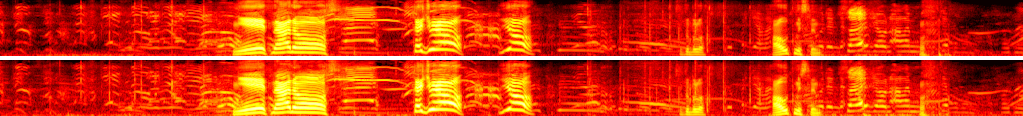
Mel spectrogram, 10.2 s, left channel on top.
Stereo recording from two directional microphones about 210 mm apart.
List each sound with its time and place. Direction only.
1.4 s children playing: 30° right (ahead or behind)
2.3 s speech: centre (ahead or behind)
3.4 s a sound: 55° right (ahead or behind)
4.1 s speech: 15° right (ahead or behind)
4.7 s a sound: 35° left (ahead or behind)
5.0 s speech: 10° right (ahead or behind)
6.8 s speech: 15° right (ahead or behind)
8.5 s a man's voice: 35° right (ahead or behind)
8.7 s speech: 15° right (ahead or behind)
